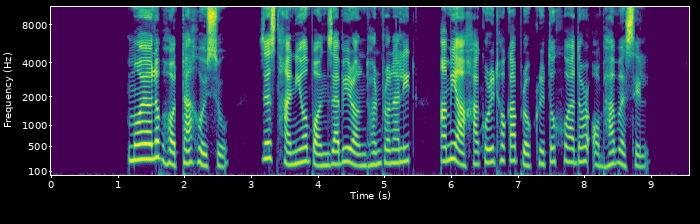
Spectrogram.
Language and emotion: Assamese, sad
